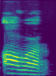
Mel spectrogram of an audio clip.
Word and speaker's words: hour: यहाँ पर जैसे दो वर्ड है हमारे पास, जैसे HOUR, इसको पढ़ते हैं हम दोस्तों आवर। हावर नहीं पढ़ते हैं, आवर पढ़ते हैं, ठीक है ना। एच यहाँ पर साइलेंट रहता है।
